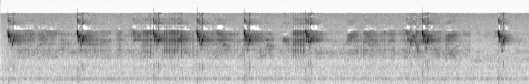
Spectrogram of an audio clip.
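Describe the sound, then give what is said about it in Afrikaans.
A common Cape sparrow calls with short, bright chirps repeated about once a second in an uneven rhythm, clear above a low, steady background hum. “Nou hier is die roep van ons gewone Kaapse mossie of die gewone mossie.”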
